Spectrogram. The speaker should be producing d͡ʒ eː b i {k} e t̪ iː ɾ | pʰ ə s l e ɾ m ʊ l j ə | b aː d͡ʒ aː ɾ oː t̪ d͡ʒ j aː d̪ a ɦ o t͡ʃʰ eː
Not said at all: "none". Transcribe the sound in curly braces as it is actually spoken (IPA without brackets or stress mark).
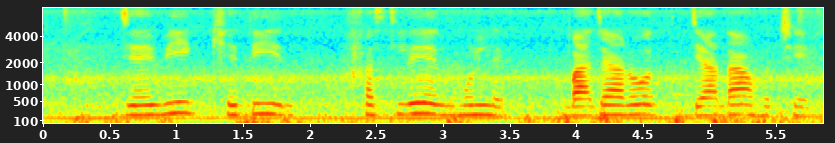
kʰ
